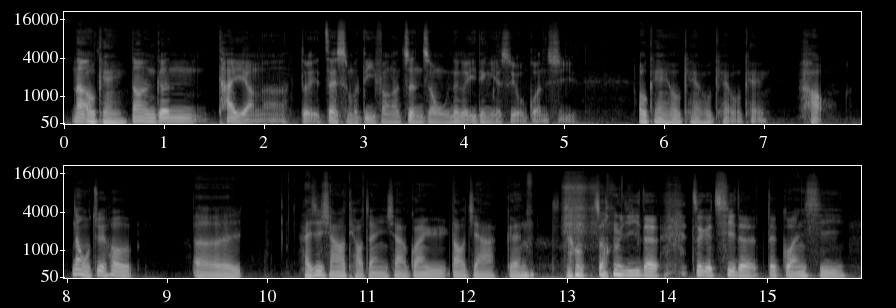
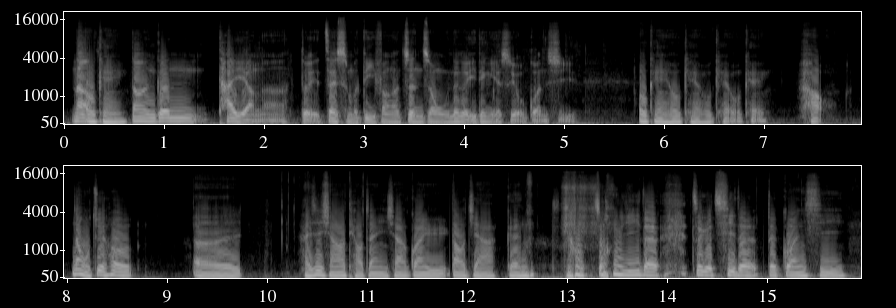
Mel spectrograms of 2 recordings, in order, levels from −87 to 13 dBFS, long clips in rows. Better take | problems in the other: first | distortion; slight; 10 dB below the speech

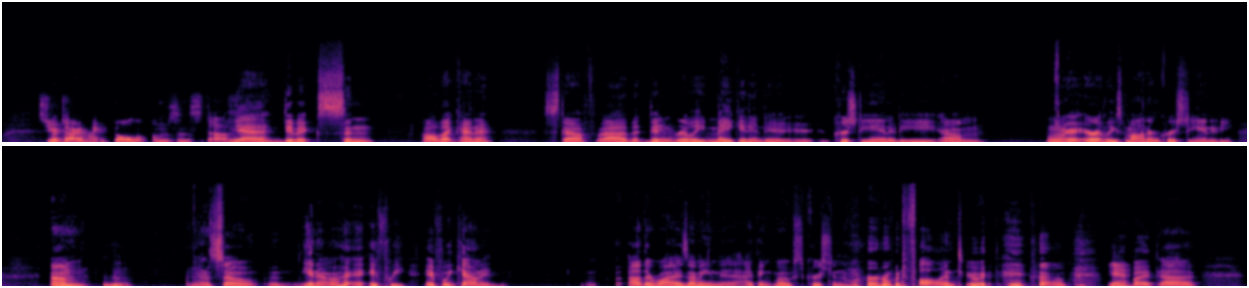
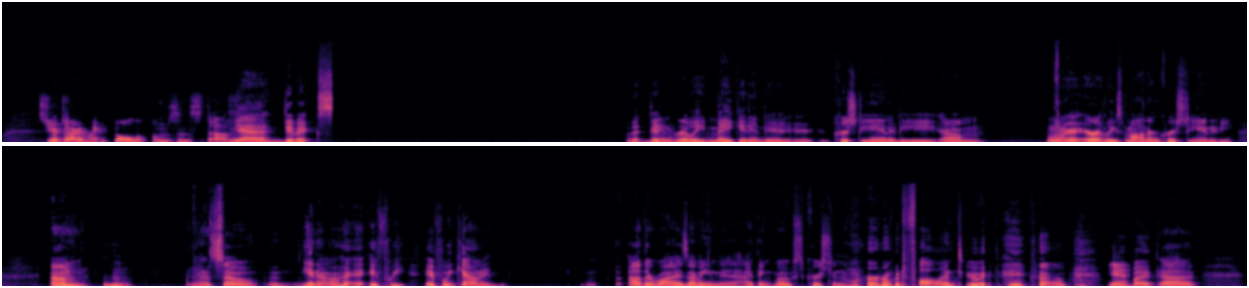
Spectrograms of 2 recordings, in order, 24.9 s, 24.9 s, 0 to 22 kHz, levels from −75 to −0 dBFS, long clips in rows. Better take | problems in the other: first | audio cutting out; at 3.5 s for 3 s

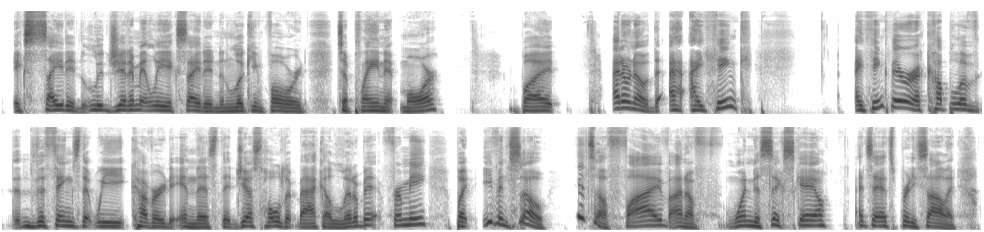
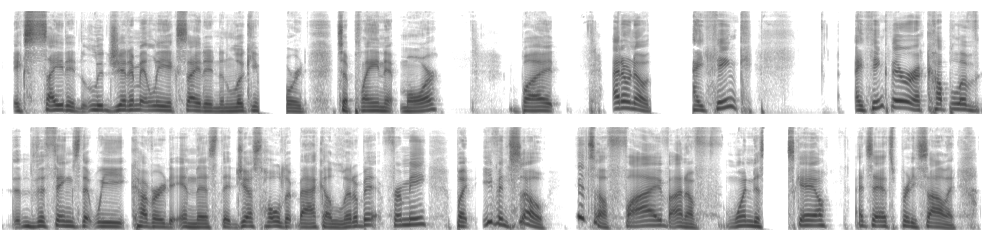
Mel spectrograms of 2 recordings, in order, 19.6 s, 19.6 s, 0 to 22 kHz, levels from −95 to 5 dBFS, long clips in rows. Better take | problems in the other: first | audio cutting out; at 2.5 s, at 6.5 s and at 17 s

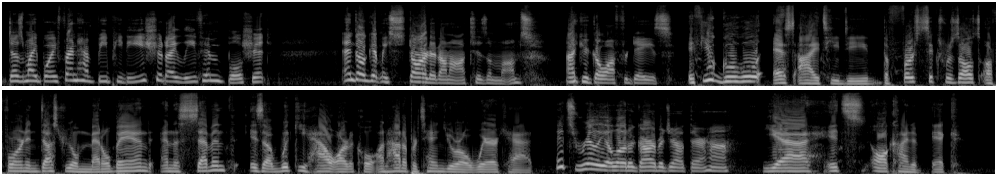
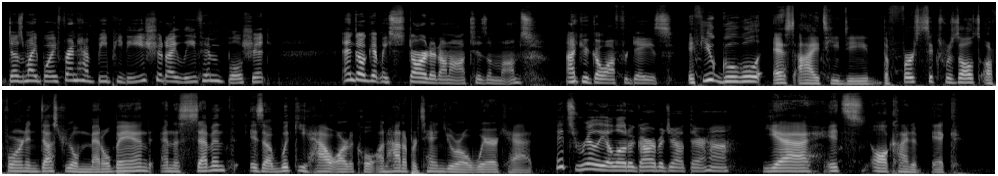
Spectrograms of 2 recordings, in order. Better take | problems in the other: second | distortion; slight; 3% of the sound clipped

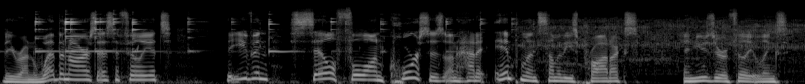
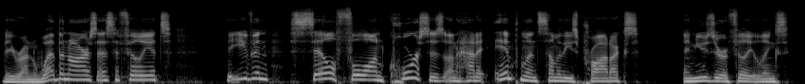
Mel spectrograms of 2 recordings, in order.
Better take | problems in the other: second | household noises; loud; throughout; 1 dB below the speech

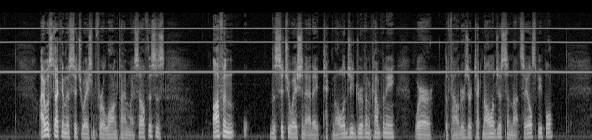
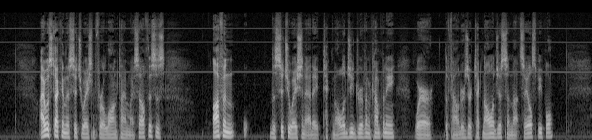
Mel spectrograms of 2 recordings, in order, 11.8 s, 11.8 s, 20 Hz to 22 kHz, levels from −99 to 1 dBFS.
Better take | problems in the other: second | high-pitched whine; loud; throughout; 2.5 kHz, 5 dB below the speech; faint in the second

